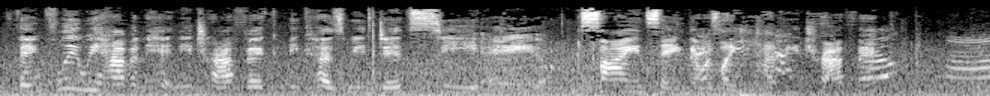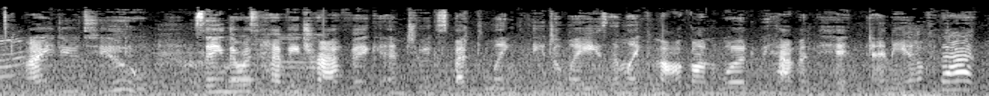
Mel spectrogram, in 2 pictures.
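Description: A woman's voice with music in the background and a dry sound with no echo. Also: moderate pace. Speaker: parent vlogger. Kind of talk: casual vlog chat. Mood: upbeat, chatty. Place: car. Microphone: phone near.

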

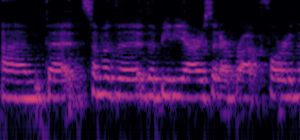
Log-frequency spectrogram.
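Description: A woman's voice comes through light background noise and audible room echo. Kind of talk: meeting opening remarks. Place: home room. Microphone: earbuds.

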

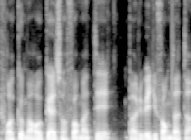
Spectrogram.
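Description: Very clean recording of a man's voice, the background silent. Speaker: programming tutorial creator. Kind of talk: screen-recorded coding tutorial. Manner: hesitant, many fillers.

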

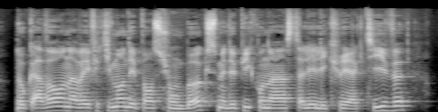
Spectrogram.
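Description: This man's voice sits at a medium pitch and moves at a moderate pace. His intonation stays monotone and flat. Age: 30s. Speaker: horse stable manager and farmer. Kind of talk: interview. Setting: on location at stable. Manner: halting.

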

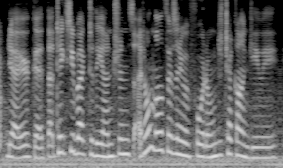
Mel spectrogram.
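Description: Audible room echo and noticeable background noise accompany a woman's voice. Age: 20s. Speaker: vtuber streamer. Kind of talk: live gaming stream chat. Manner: fast.

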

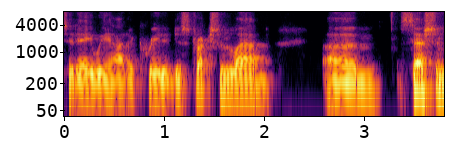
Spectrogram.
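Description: A man speaks with an American accent and a dark, mellow tone. The background is quiet. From Wisconsin. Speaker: university school director. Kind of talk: presentation. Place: home room. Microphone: video call.

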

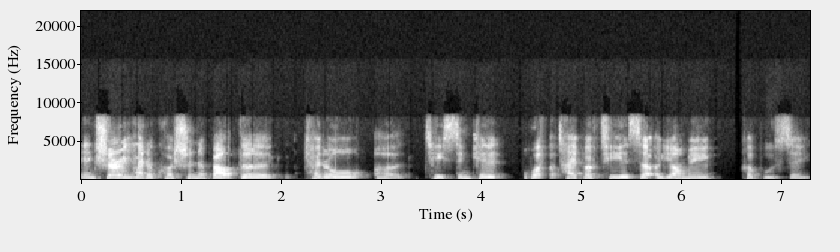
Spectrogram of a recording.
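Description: A woman speaks at a fairly slow pace against a quiet background. She has an ordinary speaking voice, medium in pitch, with lively intonation. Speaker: event moderator. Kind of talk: moderating Q&A. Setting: video call. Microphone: video call.

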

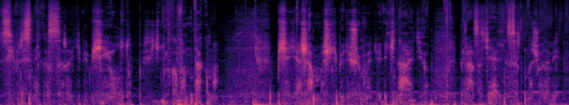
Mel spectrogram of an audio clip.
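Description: A soft-spoken man whispers at a very fast pace, his loudness swinging widely, over noticeable background noise. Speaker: storyteller. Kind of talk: casual comic storytelling. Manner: close, soft ASMR whisper storytelling. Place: home room. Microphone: studio mic.

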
